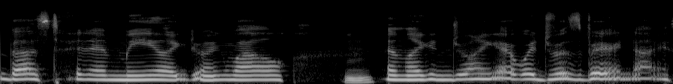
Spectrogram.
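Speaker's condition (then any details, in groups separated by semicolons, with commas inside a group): Friedreich's ataxia; wheelchair user, gets around and functions independently, partner Matt makes daily life easier; symptoms vary day to day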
